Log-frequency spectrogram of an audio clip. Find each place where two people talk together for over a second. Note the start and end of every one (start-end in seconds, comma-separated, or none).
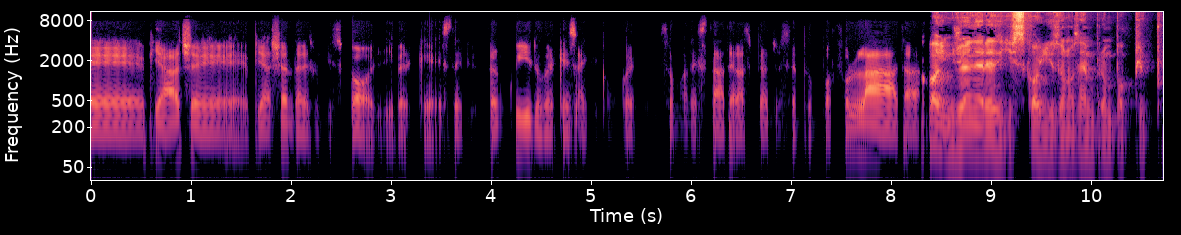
none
